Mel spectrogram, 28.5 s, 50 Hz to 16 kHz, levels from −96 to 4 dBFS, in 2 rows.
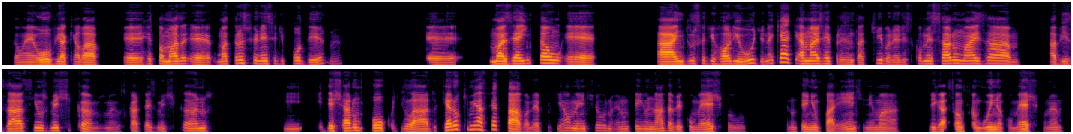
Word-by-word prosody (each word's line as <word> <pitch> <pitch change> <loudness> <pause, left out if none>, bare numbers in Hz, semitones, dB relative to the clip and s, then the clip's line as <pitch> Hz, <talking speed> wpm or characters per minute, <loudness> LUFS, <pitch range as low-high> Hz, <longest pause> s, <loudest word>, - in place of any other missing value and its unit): Então 120 +1 -11
é 125 -1 -4
houve 130 +3 +3
aquela, 120 -4 +2 0.3
eh, 120 -1 -1
retomada 145 +3 +1 0.4
uma 140 +2 -1
transferência 165 -2 -1
de 150 +1 -16
poder, 150 -1 -4
né. 145 +1 -25 1.1
Eh. 110 0 -4 0.4
Mas 145 +1 +7
aí 160 -1 +7
então, 175 -1 +4
eh, 125 -4 +1 0.8
a 135 0 +10
indústria 155 +4 -2
de 150 0 -6
Hollywood, 145 +4 +2
né, 175 - -5
que - - -6
é 235 -2 +6
a 155 - +6
mais 160 0 +5
representativa, 130 - -5
né, 120 0 -7
eles 125 +1 -13
começaram 160 +2 +1
mais 160 -1 +1
a 160 -4 +3 0.5
a 125 - 0
visar 135 +2 0
assim 160 - -5
os 150 -4 -2
mexicanos, 140 - -5
né, 105 0 -19
os 100 - -30
cartéis 115 -1 -9
mexicanos, 140 +3 -6 0.9
e 125 +2 -13 0.2
e - - -23
deixaram 145 +5 +2
um 165 - -7
pouco 150 0 +1
de 135 - -29
lado 125 0 0
que - - +1
era 190 +5 +7
o 230 - 0
que 220 - -19
me 220 0 -2
afetava, 210 - +2
né, 110 +1 -10 0.2
realmente 135 -1 -7
eu 155 -2 -12
eu 120 - -18
não 130 - -11
tenho 130 0 -10
nada 135 +4 -5
a 140 - -6
ver 125 0 -7
com 120 - -9
o - - -12
México, 115 +2 -4
né, 100 -1 -21 0.6
eu 105 - -24
não 110 - -14
tenho 115 0 -4
nenhum 110 0 -3
parente, 105 +4 -6
nenhuma 105 -3 -10 0.4
ligação 110 +1 -2
sanguínea 110 +2 -1
com 105 - -26
o - - -16
México, 120 -1 -2
né. 110 +2 -11
135 Hz, 165 wpm, -24 LUFS, 120-155 Hz, 1.1 s, a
